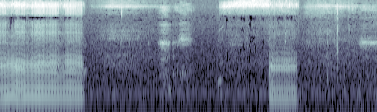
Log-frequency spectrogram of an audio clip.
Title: Snoring Deuce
